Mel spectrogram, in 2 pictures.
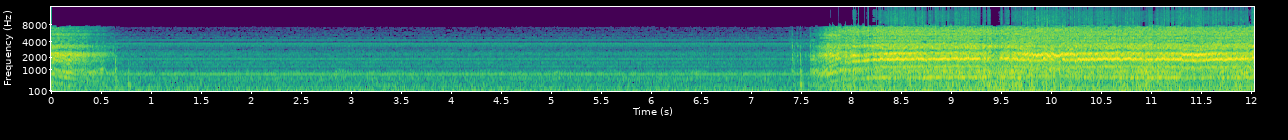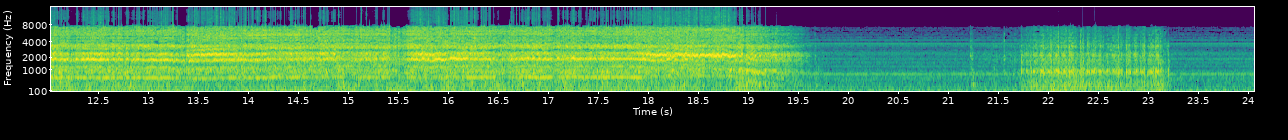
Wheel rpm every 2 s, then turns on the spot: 0, 0, 0, 10, 160, 160, 150, 160, 160, 80, 10, 20.
22-24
